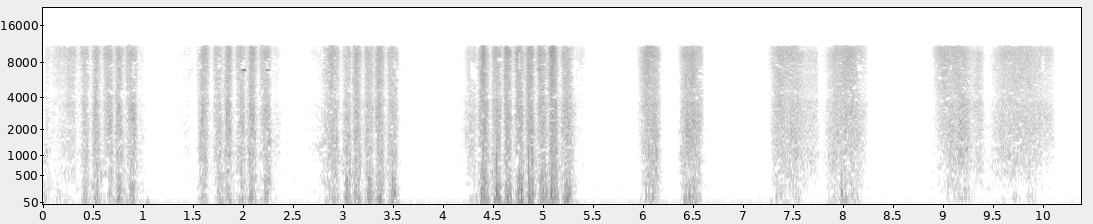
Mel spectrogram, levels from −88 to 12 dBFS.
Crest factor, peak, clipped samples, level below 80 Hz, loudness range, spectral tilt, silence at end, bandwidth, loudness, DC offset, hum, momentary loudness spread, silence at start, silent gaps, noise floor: 26 dB; -26 dBFS; under 0.1%; -70 dBFS; 4 LU; -1 dB/octave; 0.25 s; 12 kHz; -47 LUFS; under 0.1%; none; 13 LU; 0 s; none; -81 dBFS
